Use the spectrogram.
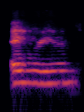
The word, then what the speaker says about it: Area: Area. Area? The emphasis is on the second uh part of your name.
